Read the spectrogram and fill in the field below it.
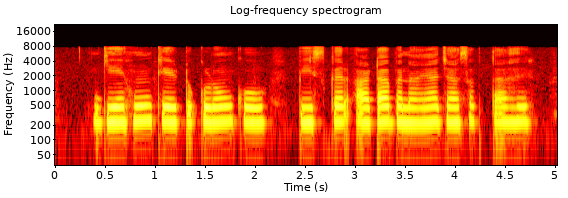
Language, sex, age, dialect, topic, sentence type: Hindi, female, 18-24, Hindustani Malvi Khadi Boli, agriculture, statement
